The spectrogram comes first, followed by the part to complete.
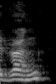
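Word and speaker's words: wrung: W-R-U-N-G, rung. And here W is silent letter. So we have to pronounce from R-I-N-G, ring.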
